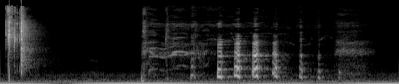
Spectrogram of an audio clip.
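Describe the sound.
A beer being opened gives a sharp pop and a brief hiss, followed by people talking and chuckling.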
